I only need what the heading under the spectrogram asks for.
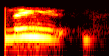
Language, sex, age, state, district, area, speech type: Urdu, female, 30-45, Uttar Pradesh, Gautam Buddha Nagar, urban, conversation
